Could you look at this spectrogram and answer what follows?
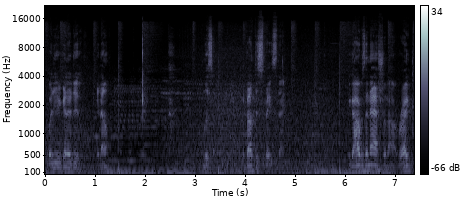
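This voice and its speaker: A man's voice: lowish voice, moderate pace, long pauses, over music, close to an everyday voice. A man voicing a brash but friendly streetwise hitman in a comic dub, talking in a casual, slangy, blurting way. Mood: reassuring. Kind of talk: dramatic comic-book dub dialogue.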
